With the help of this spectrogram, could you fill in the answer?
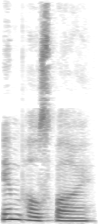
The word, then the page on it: impulse-buy: American English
